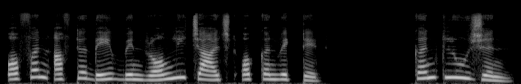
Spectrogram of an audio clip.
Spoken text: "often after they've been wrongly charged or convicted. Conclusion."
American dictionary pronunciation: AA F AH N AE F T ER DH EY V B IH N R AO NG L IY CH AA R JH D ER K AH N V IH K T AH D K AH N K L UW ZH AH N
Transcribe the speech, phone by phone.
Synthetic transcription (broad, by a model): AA F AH N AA F T ER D EY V B IH N R AO NG L IY CH AA R JH D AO K AH N V IH K T AH D K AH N K L UW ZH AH N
